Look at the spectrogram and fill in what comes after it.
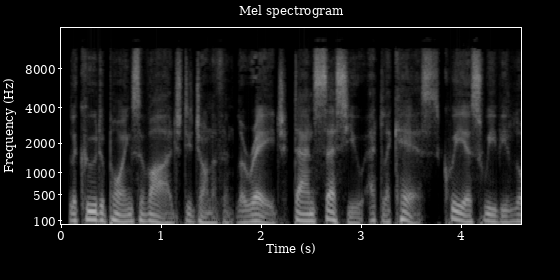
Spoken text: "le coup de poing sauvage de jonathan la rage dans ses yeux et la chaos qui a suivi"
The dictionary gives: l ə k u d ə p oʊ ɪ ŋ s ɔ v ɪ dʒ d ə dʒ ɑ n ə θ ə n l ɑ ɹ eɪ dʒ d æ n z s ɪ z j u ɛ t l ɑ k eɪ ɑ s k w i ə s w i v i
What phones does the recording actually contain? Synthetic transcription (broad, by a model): l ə k u d ə p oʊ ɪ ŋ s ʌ v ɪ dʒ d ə dʒ ɑ n ə θ ə n l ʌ ɹ eɪ dʒ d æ n s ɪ s j u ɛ t l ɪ k eɪ ɑ s k w i ə s w i v i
